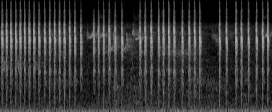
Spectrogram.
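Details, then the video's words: Fighting Eurasian tree sparrows in the wild: long, fast runs of piercing high chirps, about seven a second, with faint thin slurred whistles in between and brief gaps. "Suara Gereja Di alam liar Gereja Tarung suara jernih"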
